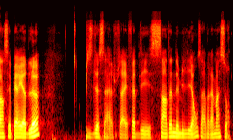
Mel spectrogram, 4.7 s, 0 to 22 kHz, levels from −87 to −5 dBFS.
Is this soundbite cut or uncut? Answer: uncut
